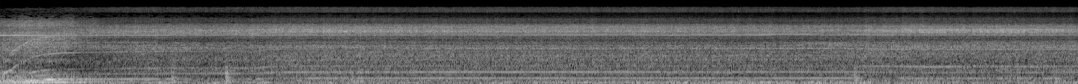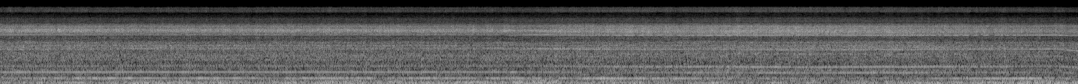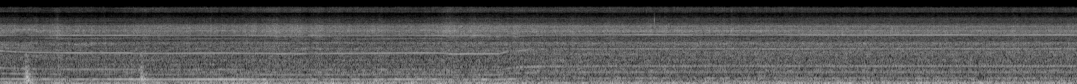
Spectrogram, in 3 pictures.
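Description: Power drill running continuously as it bores into the steel frame of a Jeep TJ with an unlubricated high-speed-steel 1/4-20 drill-tap bit. It gives a steady motor whine, which drops lower under load about two-thirds of the way through and picks back up about five seconds later.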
